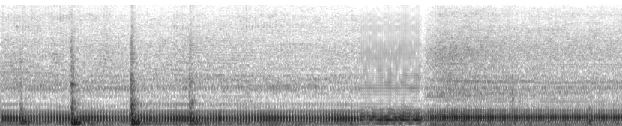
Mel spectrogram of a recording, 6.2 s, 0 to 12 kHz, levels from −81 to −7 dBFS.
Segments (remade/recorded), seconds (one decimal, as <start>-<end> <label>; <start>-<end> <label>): 0.0-3.6 recorded; 3.6-4.2 remade; 4.2-6.2 recorded

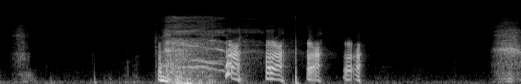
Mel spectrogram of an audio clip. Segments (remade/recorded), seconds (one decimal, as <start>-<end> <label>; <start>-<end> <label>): 0.0-2.7 remade; 2.7-4.6 recorded; 4.6-5.2 remade

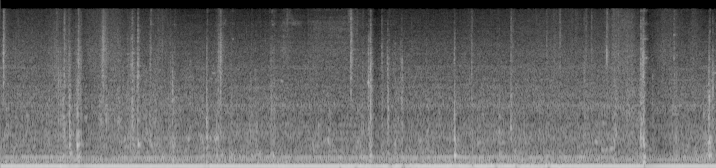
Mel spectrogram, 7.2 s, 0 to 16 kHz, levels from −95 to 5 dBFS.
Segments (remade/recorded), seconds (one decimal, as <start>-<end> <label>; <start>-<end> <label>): 0.0-3.4 recorded; 3.4-5.6 remade; 5.6-7.2 recorded

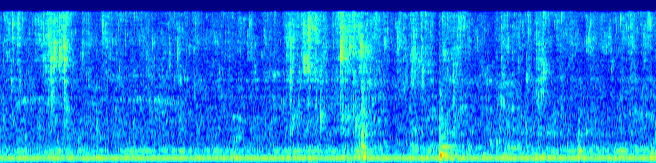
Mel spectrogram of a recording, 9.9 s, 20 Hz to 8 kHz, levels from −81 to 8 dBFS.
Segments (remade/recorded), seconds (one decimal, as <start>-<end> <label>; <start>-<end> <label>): 0.0-9.9 recorded

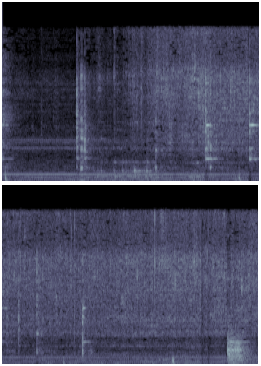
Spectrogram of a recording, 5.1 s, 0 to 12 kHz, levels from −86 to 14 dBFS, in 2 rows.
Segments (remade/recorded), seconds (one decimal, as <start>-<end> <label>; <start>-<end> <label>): 0.0-5.1 recorded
